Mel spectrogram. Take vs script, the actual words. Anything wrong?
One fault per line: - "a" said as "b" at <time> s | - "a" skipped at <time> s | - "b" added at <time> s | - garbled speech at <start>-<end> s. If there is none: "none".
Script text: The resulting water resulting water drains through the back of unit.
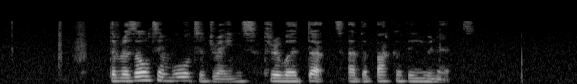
- "resulting water drains through" said as "drains through a duct at" at 2.1 s
- "the" added at 4.0 s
